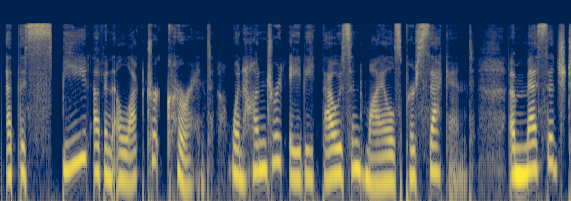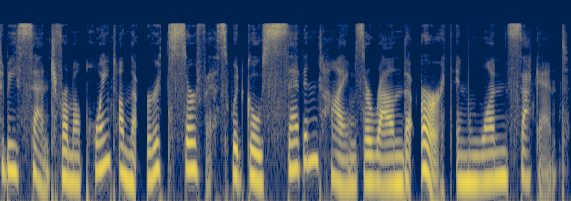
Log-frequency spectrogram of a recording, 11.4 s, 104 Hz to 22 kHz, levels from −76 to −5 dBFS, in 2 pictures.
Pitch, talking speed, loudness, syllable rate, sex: 205 Hz, 190 wpm, -18 LUFS, 5.2 syllables/s, female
